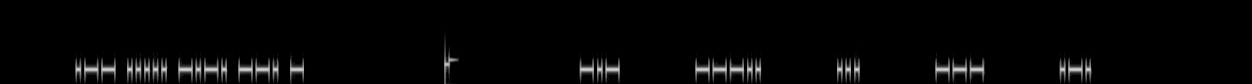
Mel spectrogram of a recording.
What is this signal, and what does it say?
Morse code, heard as a keyed tone, about 28 wpm, spaced as for 14 wpm, 700 Hz. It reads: W5CGT K8SOR
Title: USA Call Signs - 5 Characters - 6x Character Spacing - 28wpm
